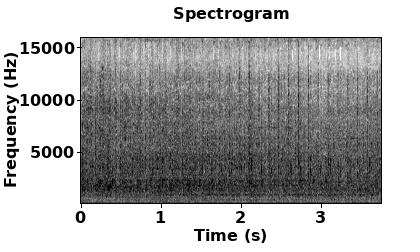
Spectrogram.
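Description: A vintage Zetor 5711 tractor engine idles at an agricultural show, a steady, loud, low rumble with a faint knocking pulse that runs unbroken throughout.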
